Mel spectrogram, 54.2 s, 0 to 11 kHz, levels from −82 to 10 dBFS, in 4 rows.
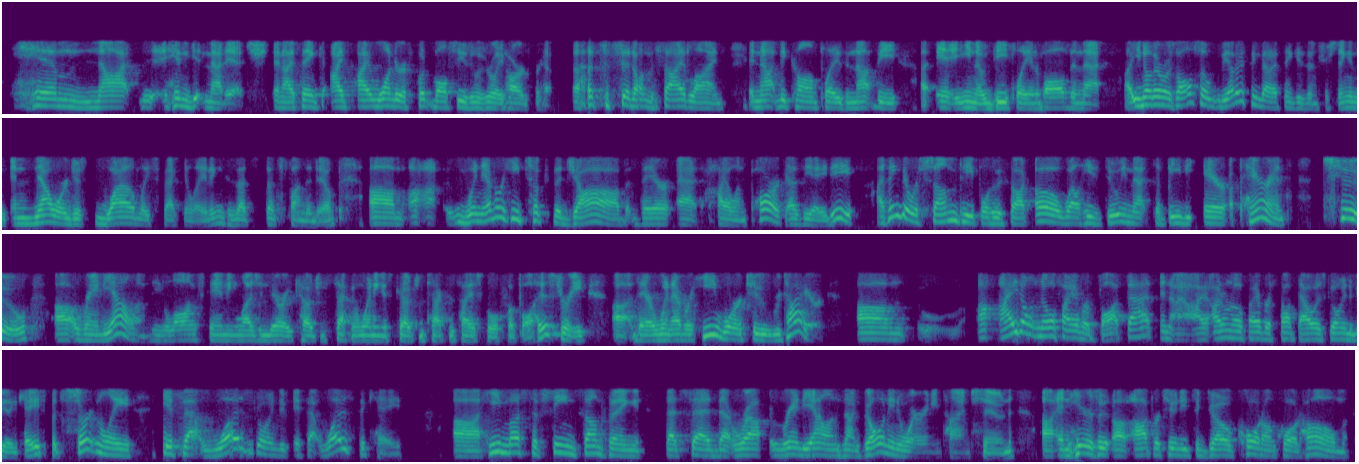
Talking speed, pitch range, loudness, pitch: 210 wpm, 125-160 Hz, -27 LUFS, 140 Hz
